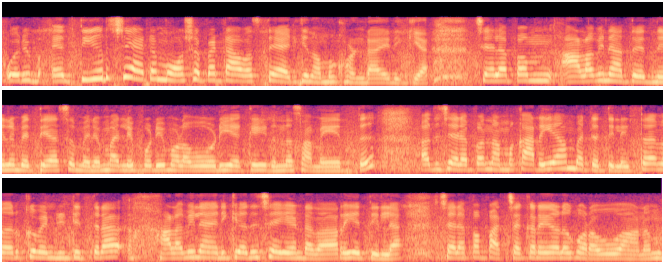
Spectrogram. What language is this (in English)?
Malayalam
